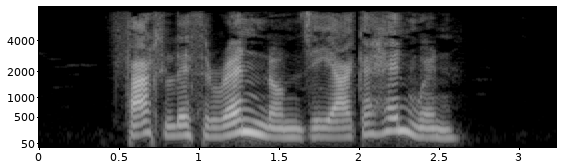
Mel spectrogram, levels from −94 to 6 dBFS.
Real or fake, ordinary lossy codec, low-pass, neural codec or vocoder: real; MP3, 48 kbps; 7.2 kHz; none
